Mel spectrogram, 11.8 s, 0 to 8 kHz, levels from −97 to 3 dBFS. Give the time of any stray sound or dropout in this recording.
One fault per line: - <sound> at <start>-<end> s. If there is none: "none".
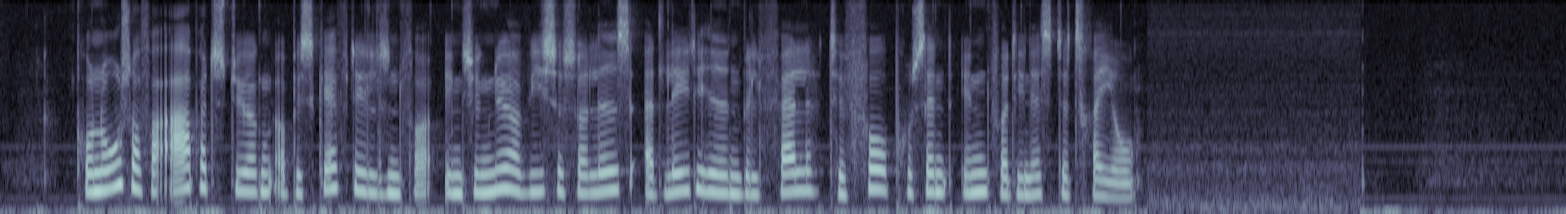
none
